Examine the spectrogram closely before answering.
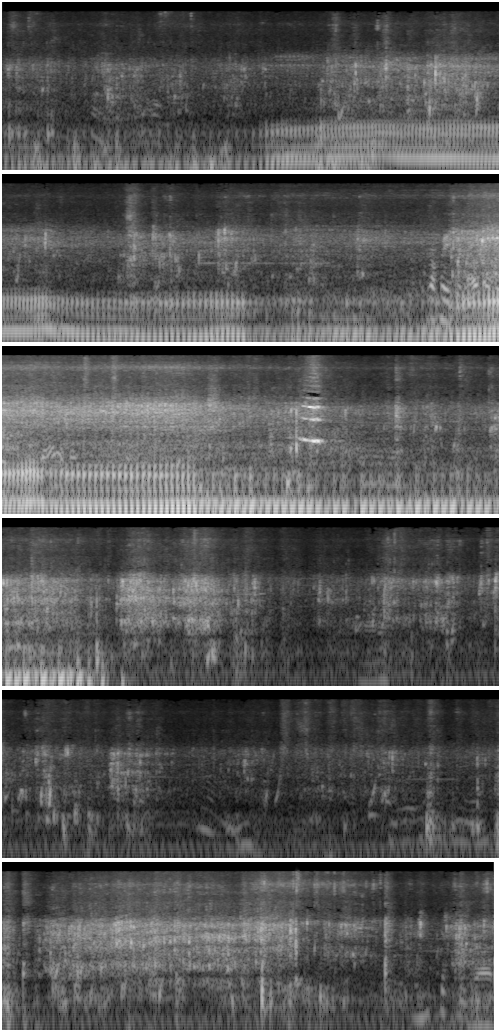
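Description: Water splashes and sloshes as people wade.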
